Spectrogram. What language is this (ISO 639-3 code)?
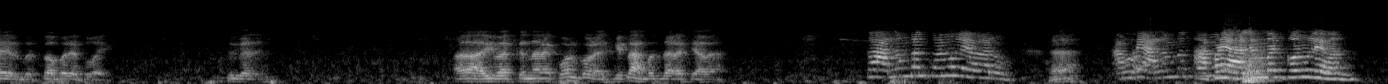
guj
